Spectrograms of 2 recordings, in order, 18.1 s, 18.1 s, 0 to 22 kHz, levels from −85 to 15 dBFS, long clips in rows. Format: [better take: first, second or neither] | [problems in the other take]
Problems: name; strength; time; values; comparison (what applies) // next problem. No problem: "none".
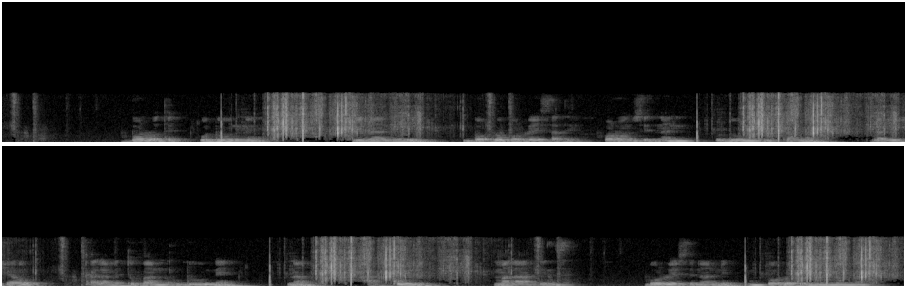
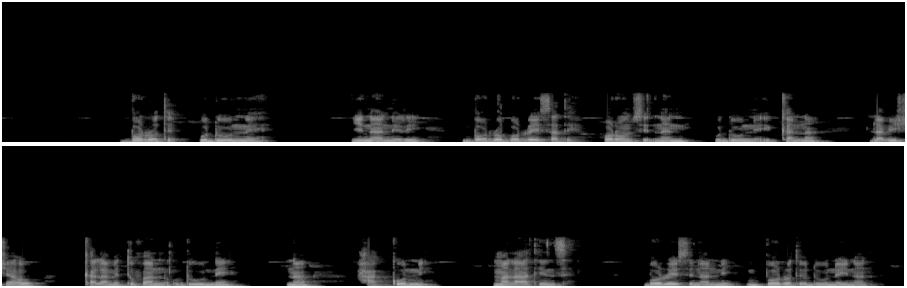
second | background sound (Crumpling, crinkling); 1 dB below the speech // room echo; dies away in 0.9 s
